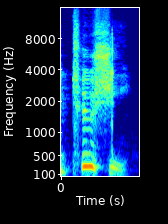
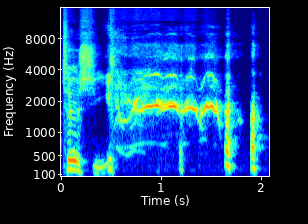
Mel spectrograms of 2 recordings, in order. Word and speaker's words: Tucci: But he's like, dude, my name's Tucci, not Tushy.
